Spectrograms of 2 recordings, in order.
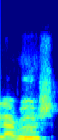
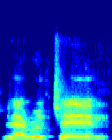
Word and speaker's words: La Rudche: just click there because some people say LaRouche, LaRuche, La. So they say any kind of things is fine. I don't mind. You pronounce it however you want, but so reading down is gonna be the right way to pronounce it.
